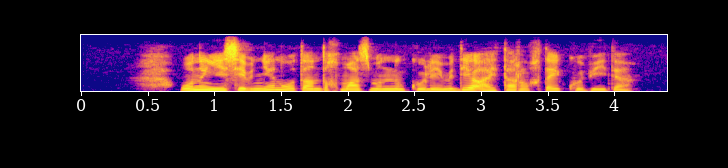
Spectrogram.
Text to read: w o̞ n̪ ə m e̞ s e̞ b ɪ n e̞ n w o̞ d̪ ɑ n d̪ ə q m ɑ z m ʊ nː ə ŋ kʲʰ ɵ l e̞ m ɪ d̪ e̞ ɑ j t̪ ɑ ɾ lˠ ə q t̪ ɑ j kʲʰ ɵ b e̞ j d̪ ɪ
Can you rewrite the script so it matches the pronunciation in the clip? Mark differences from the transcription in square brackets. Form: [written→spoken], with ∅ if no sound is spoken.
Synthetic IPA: w o̞ n̪ ə [m→ɴ] e̞ s e̞ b ɪ n e̞ n w o̞ [d̪→t̪] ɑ n d̪ ə q m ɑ z m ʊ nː ə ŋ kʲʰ ɵ l e̞ m ɪ d̪ e̞ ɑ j t̪ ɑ ɾ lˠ ə q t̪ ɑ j kʲʰ ɵ b e̞ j d̪ ɪ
